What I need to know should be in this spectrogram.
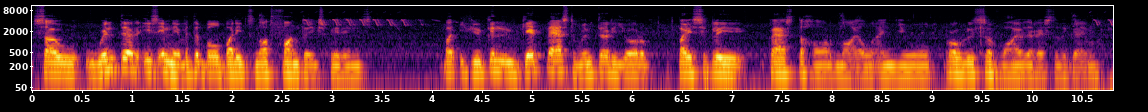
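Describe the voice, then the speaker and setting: A man with a non-native accent speaks at a moderate pace in a medium pitch, with ordinary pitch variation and noticeable background noise. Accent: awkward-sounding non-native English. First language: not English. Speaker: gaming youtuber. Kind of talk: gameplay commentary. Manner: halting, with fillers and restarts.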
